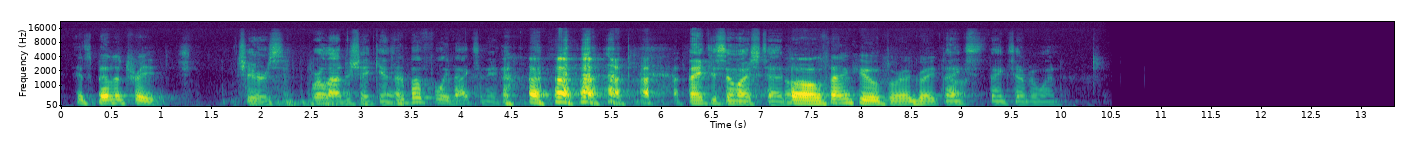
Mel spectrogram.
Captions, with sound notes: - It's been a treat. - Cheers. We're allowed to shake hands. We're both fully vaccinated. (both laughs) Thank you so much, Ted. - Oh, thank you for a great talk. - Thanks, everyone.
